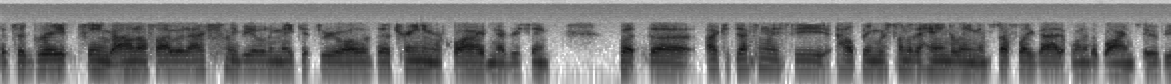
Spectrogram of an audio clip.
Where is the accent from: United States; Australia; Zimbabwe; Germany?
United States; Akron, Ohio; I'm from Akron, Ohio, and I'm from more of an eventing background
